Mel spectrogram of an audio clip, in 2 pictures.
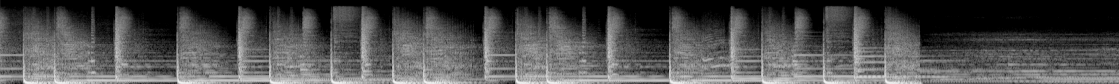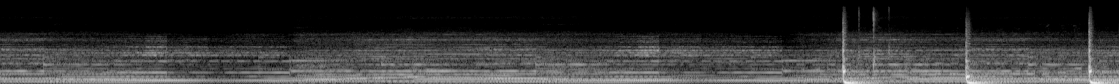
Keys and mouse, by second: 0.4-3.8 drag, 6.7-8.4 drag, 9.5-11.0 drag.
